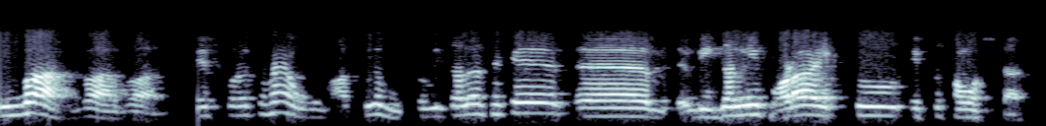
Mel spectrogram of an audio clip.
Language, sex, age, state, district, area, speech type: Bengali, male, 45-60, West Bengal, Purulia, urban, conversation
